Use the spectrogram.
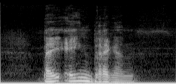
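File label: "bijeenbrengen", Dutch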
